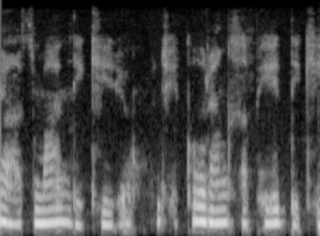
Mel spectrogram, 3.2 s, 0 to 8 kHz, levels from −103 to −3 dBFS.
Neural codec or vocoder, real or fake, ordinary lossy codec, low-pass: none; real; none; 7.2 kHz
